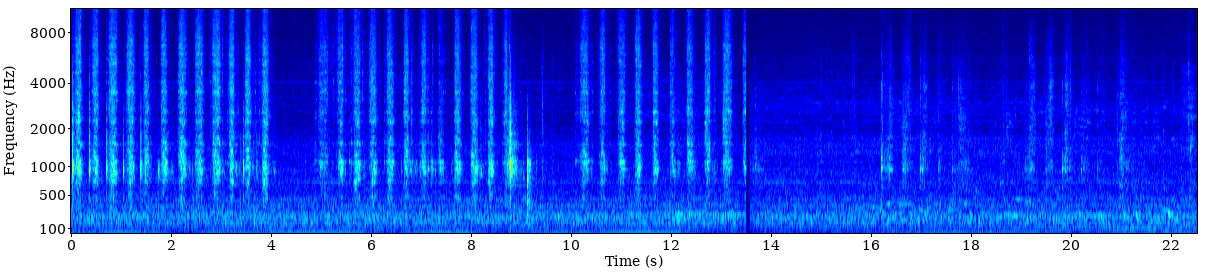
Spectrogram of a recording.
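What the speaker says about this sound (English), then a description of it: "I'm just going to start grating the carrots." Carrots rubbed against a grater in quick rhythmic strokes, several bursts of steady rasping with short pauses between, close and clear, with softer scraping toward the end.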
